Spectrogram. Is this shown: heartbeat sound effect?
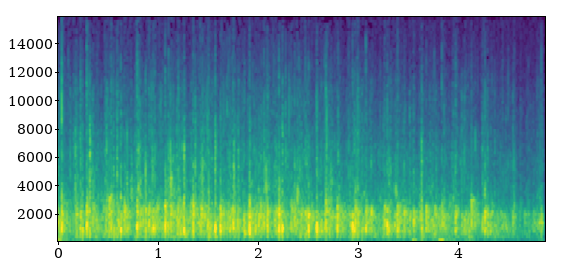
no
